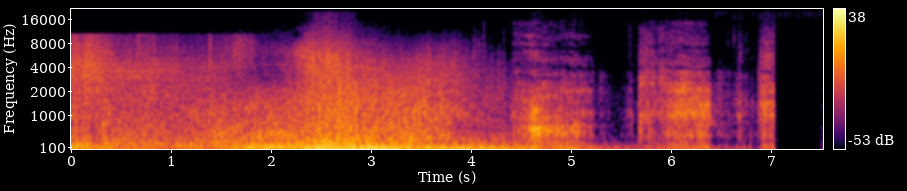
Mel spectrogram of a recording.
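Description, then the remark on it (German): A deep, rumbling boom swells into a roaring impact that tears a meter-deep furrow into a gravel path, with crackling, scattering debris like gravel being torn up, then trails off into fainter crunches and clatter before cutting to silence. “Der erste Einschlag reißt eine metertiefe Furche in den Schotterweg.”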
